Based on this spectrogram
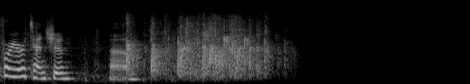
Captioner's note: applause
